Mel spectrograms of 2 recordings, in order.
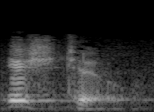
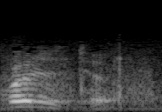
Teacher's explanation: A sibilant before a dental becomes an L.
